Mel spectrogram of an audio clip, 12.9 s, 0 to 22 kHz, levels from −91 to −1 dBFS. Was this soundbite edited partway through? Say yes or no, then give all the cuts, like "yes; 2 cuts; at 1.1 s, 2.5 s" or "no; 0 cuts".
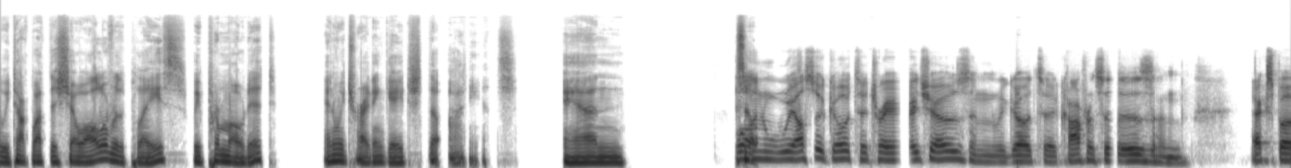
no; 0 cuts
